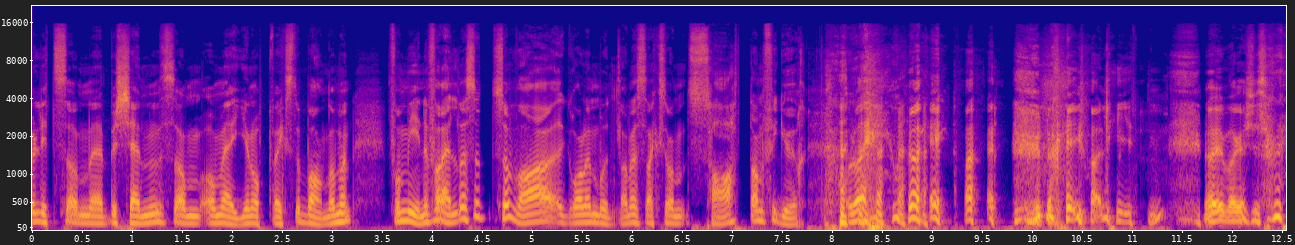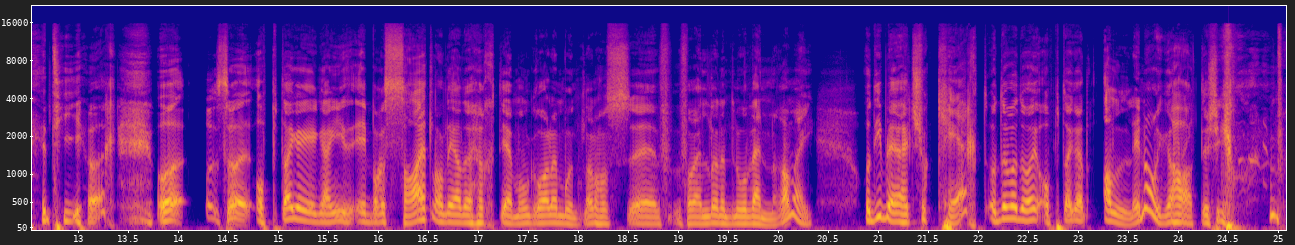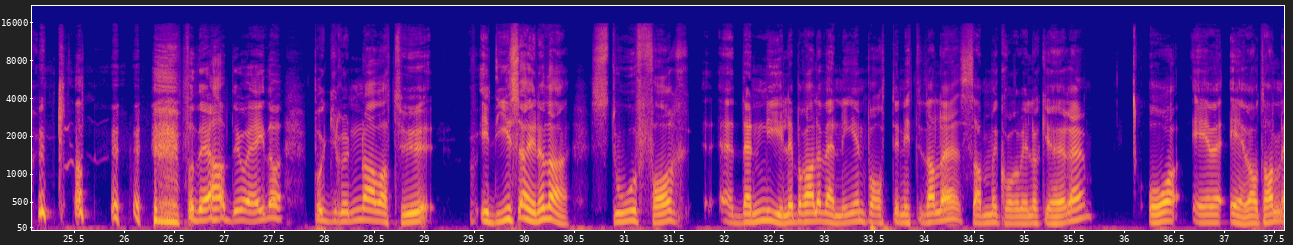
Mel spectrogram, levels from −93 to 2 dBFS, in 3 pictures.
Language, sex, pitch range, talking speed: English, male, 125-170 Hz, 170 wpm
